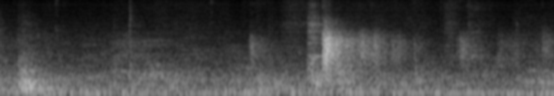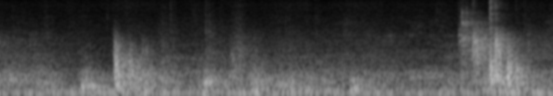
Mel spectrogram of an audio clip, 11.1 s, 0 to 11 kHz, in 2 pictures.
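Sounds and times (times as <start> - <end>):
pool balls clicking: 2.4 - 9.4, 10.1 - 11.0
cue striking pool ball: 2.5 - 7.8.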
